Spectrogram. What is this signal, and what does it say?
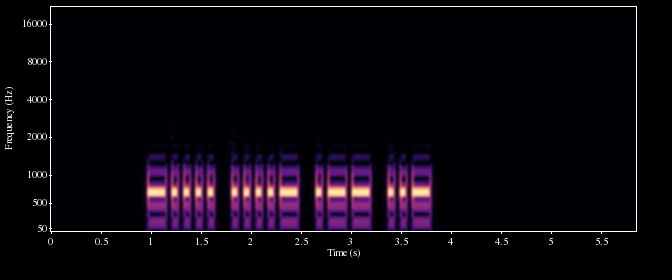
Morse code, heard as a keyed tone, about 20 wpm, 700 Hz. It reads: 64WU
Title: Four Letter-Number Combinations - 20wpm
